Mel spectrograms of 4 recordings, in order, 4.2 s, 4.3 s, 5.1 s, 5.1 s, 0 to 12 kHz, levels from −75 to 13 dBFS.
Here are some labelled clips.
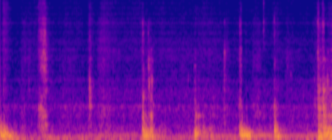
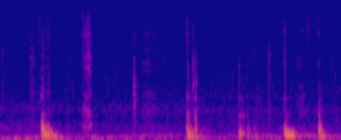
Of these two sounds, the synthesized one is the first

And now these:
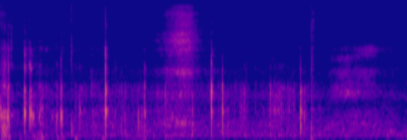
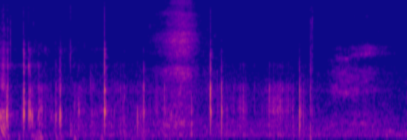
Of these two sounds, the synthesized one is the first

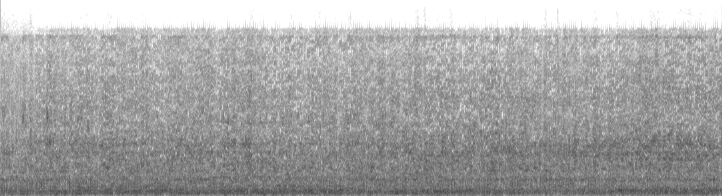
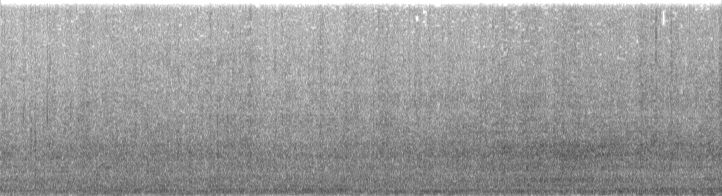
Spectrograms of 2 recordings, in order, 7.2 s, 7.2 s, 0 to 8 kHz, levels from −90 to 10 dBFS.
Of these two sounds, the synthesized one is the first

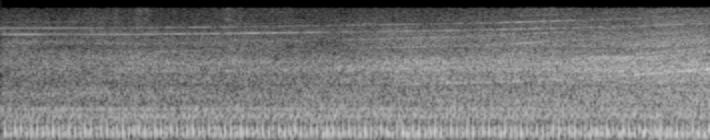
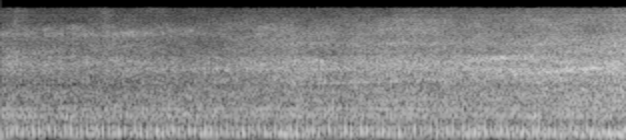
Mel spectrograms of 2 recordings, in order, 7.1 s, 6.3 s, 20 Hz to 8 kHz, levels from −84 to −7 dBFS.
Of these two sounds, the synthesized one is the second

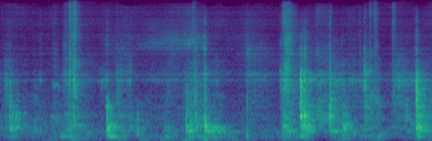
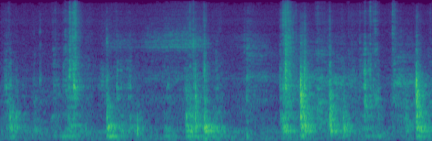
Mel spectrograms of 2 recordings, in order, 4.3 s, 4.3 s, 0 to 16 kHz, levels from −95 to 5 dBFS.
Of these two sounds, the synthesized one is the first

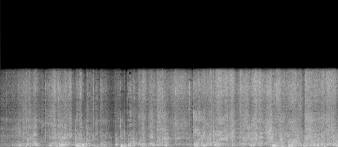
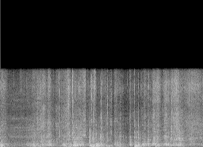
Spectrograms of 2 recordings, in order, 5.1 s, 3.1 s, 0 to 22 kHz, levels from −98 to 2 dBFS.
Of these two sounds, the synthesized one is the first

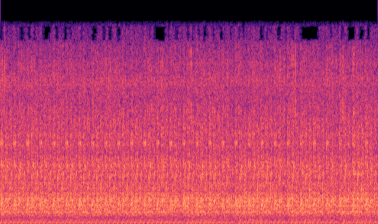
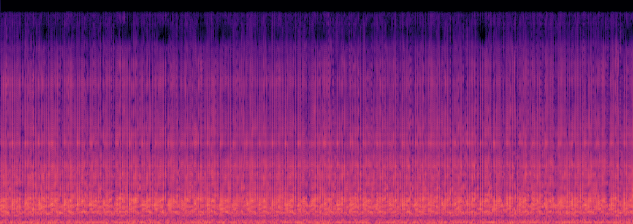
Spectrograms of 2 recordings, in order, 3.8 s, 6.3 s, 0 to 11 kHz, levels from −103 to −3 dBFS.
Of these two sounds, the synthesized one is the second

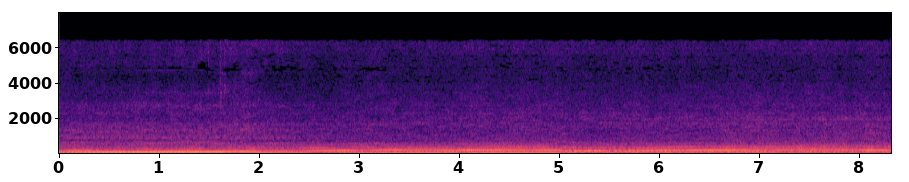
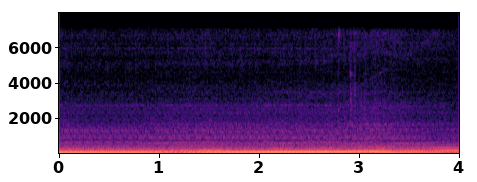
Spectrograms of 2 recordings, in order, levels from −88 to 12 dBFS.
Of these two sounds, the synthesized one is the first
